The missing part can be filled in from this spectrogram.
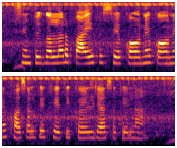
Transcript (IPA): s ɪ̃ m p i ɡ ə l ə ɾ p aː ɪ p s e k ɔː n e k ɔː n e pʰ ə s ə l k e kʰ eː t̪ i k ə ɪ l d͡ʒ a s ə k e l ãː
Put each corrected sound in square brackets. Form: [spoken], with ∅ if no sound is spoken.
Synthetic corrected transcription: s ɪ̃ m p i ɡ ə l ə ɾ p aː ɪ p s e k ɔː n e k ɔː n e pʰ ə s ə l k e kʰ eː t̪ i k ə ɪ l d͡ʒ a s ə k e l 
